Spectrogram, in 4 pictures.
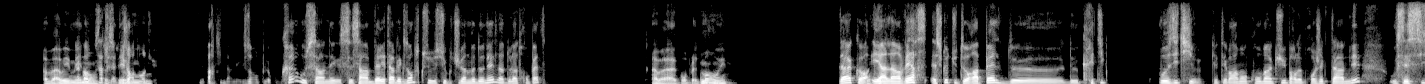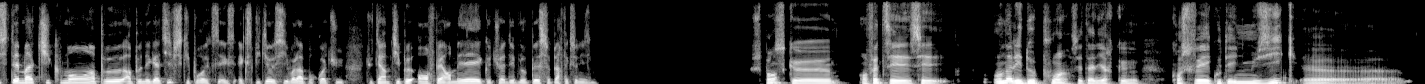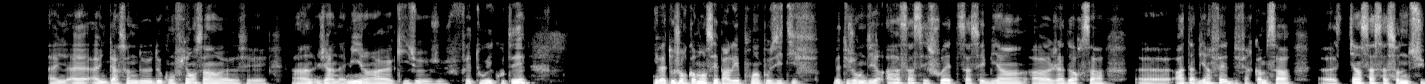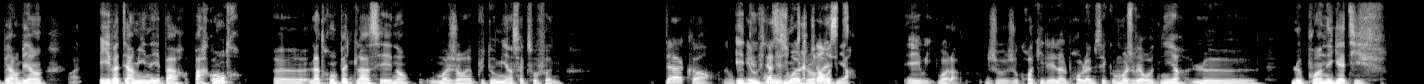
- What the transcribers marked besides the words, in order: tapping; drawn out: "heu"
- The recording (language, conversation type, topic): French, advice, Comment mon perfectionnisme m’empêche-t-il d’avancer et de livrer mes projets ?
